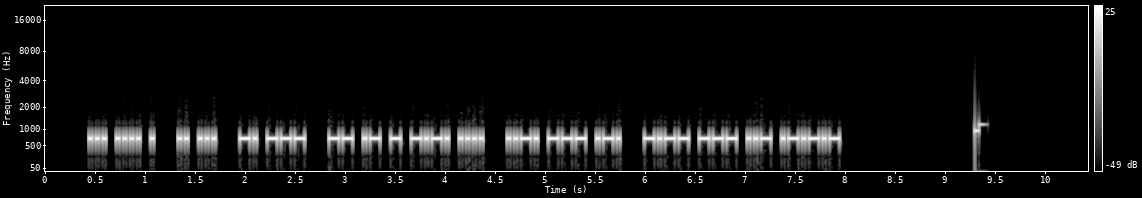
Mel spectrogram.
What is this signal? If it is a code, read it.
Morse code, heard as a keyed tone, about 36 wpm, 700 Hz. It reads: SHE IS NO MATCH FOR YOU.
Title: Sentences from Top 1600 Words 35wpm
